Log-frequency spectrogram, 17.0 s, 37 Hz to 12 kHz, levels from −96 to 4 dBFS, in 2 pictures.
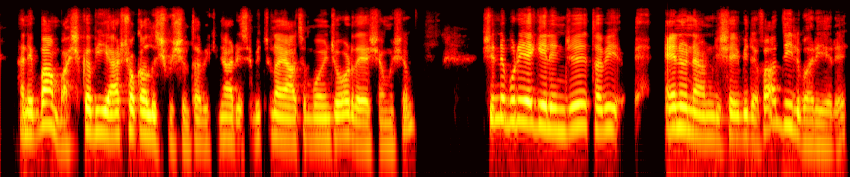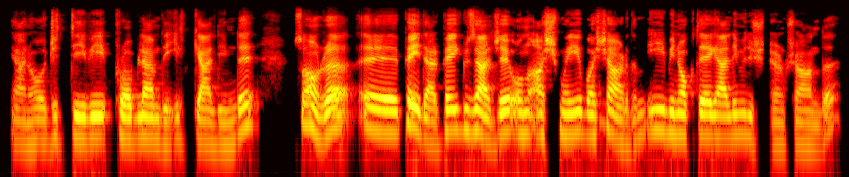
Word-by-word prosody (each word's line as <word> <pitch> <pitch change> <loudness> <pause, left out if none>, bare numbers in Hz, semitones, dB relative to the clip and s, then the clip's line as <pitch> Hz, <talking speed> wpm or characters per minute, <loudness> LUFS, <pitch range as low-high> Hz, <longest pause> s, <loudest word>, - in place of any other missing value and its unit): hani, 150 -1 -1
bambaşka 200 -5 +4
bir 165 - -2
yer. 150 -2 +5
Çok 160 +1 +2
alışmışım 135 -5 +2
tabii 115 +2 -6
ki, - - -25
neredeyse 130 -2 -4
bütün 135 +2 -9
hayatım 125 -1 +1
boyunca 130 +1 -1
orada 145 0 +2
yaşamışım. 110 - -3 0.7
Şimdi 245 - -1
buraya 230 -1 +7
gelince 190 -1 +3
tabii 180 +1 +1
e 465 +2 -12 0.3
en 185 - +5
önemli 140 -7 0
şey 140 +1 -1
bir 145 - -2
defa 205 +10 -3
dil 200 -5 -2
bariyeri, 110 +1 -7
yani, 115 -2 -10
o 120 0 -8
ciddi 130 0 -5
bir 135 0 -3
problemdi 130 -3 -1
ilk 125 +1 -15
geldiğimde. 110 0 -3 0.3
Sonra, - - +1
eee, 160 -3 +3
peyderpey 170 - +2
güzelce 165 -2 +3
onu 150 0 -3
aşmayı 150 +1 -1
başardım. 130 -2 -3
İyi 165 0 -5
bir 155 - -2
noktaya 145 0 +1
geldiğimi 140 +1 -2
düşünüyorum 110 -5 -10
şu 115 - -8
anda 105 - -8
140 Hz, 165 wpm, -22 LUFS, 125-170 Hz, 0.7 s, buraya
